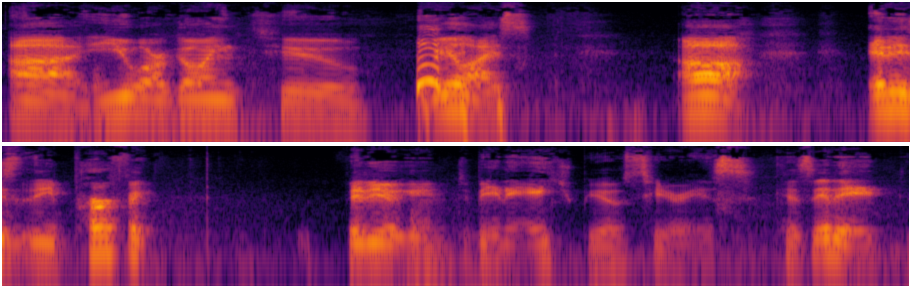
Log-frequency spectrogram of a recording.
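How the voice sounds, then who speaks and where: A man hosting a podcast in casual banter with friends, joking and swearing with excitable energy. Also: medium pitch, unhurried. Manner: jokey, profane, excitable. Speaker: podcast host.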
